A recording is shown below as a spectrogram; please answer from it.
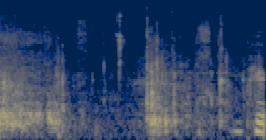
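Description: A woman talking quietly, with a few light clicks of small objects being handled between her words.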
